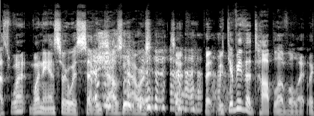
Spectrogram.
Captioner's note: laughing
